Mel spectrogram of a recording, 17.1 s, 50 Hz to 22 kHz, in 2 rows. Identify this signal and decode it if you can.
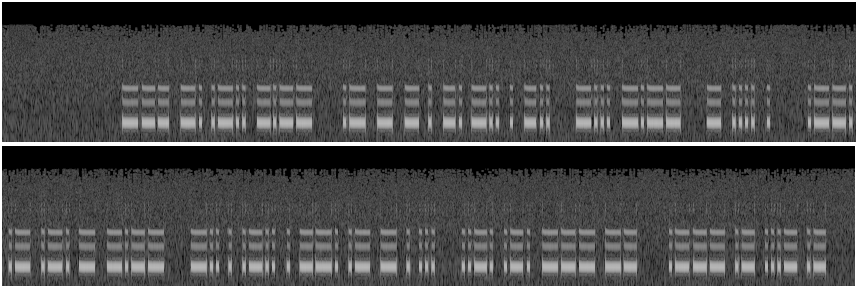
Morse code, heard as a keyed tone, hand-sent with a bug key, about 38 wpm, 600 Hz. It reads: ONLY ATTENDED BY THE PARTY DELEGATES FROM JAVA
